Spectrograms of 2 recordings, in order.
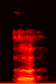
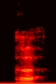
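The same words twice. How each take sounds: First: The word has a short, relaxed schwa vowel. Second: The word has a short, relaxed schwa vowel.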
